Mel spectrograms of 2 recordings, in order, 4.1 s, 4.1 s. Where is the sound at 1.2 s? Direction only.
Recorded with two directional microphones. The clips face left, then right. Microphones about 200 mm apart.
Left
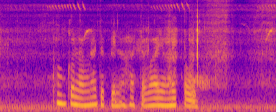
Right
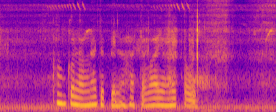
Centre (ahead or behind); by 2.9 s 15° left (ahead or behind).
